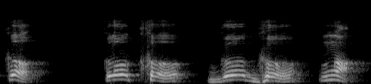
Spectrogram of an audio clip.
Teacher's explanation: whenever you say ko, ko, go, ngo, at that time your root of the tongue is getting touched. At that time, vocal cord is also producing a sound, but that is being modulated by the root of the tongue.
